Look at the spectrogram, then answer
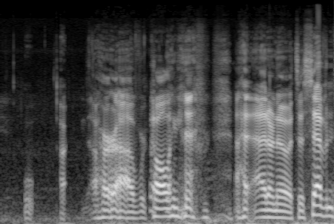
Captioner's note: laughs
